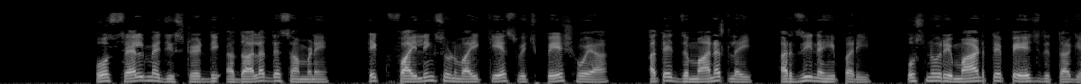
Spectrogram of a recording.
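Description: Throughout the speech, the treble stops dead at about 11.5 kHz and the sound turns watery and swirly, with metallic chirps on s sounds. This is most likely MP3 compression at a bitrate around 32 kbps. Weak frequency lines drop in and out between frames, so the damage shifts constantly rather than sitting as the steady dullness of a simple low-pass filter.

From 10.11 to 10.13 s, a short hiss lasting about 28 ms runs ahead of a sharp attack, which lands soft and smeared. This is pre-echo. The codec spread quantisation noise across a block in which the loud onset came late, so the noise filled the quiet moment before it. A click would be a single spike, and this is a brief noisy lead-in instead.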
